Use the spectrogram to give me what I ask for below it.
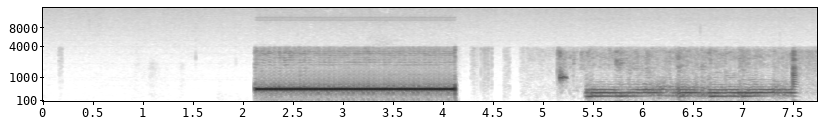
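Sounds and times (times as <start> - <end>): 
telephone ringback tone through the line: 2.1 - 4.2.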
